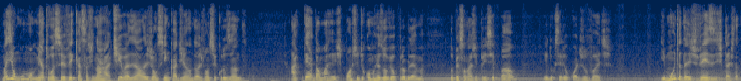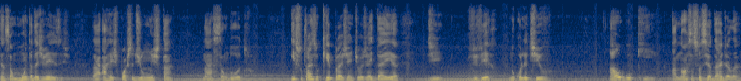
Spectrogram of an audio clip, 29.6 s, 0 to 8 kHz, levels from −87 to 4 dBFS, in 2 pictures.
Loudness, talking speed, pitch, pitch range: -26 LUFS, 150 wpm, 150 Hz, 125-170 Hz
